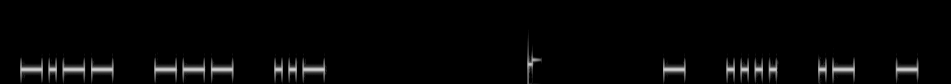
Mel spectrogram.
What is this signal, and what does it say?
Morse code, heard as a keyed tone, about 17 wpm, spaced as for 12 wpm, 700 Hz. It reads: YOU THAT
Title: 2x Character Spacing - Top 100 Words - 17wpm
